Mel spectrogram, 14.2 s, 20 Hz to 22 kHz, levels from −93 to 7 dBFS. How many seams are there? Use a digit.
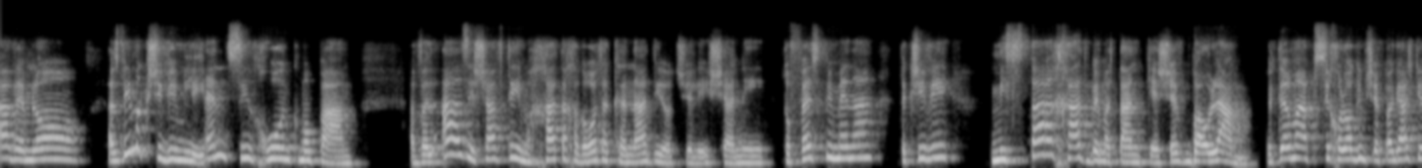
2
